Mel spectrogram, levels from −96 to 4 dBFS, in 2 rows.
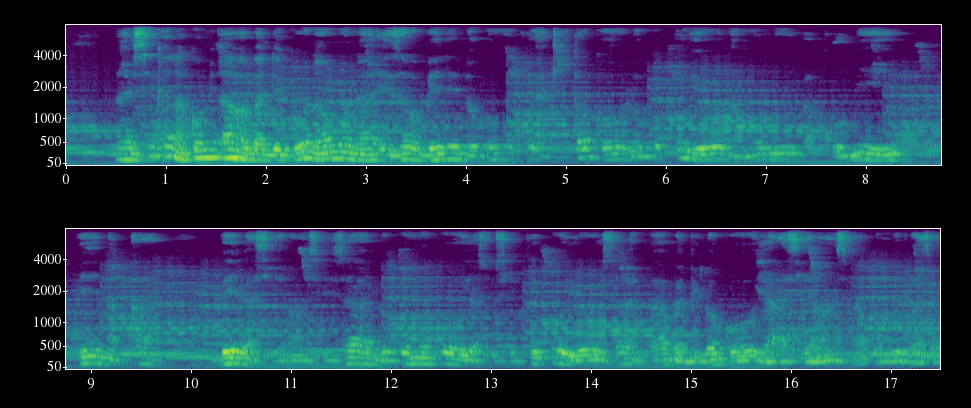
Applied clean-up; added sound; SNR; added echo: none; Piano; 15 dB; reverberation time 0.5 s.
